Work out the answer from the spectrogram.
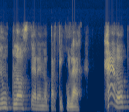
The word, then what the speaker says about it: Hadoop: Hadoop, que es la pronunciación adecuada, hace también que podamos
